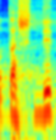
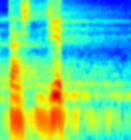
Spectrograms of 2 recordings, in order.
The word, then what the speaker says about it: tasydid: Standar membaca al-fatihah itu Pak, tasydidnya, tahu tasydid Pak ya? Kalau di kampung orang kadang menyebutnya tasjid, ya, itu salah nyebut.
